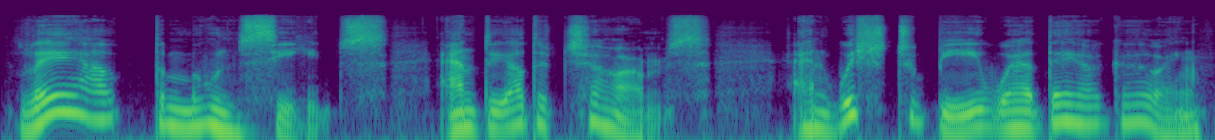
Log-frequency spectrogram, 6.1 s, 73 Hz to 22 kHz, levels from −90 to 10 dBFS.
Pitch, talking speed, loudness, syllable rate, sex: 130 Hz, 170 wpm, -21 LUFS, 3.9 syllables/s, male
